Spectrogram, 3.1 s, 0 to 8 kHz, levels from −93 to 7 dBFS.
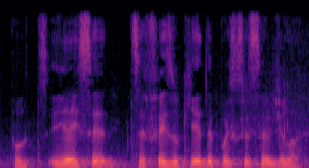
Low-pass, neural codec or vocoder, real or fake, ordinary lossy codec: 7.2 kHz; vocoder, 44.1 kHz, 128 mel bands every 256 samples, BigVGAN v2; fake; none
